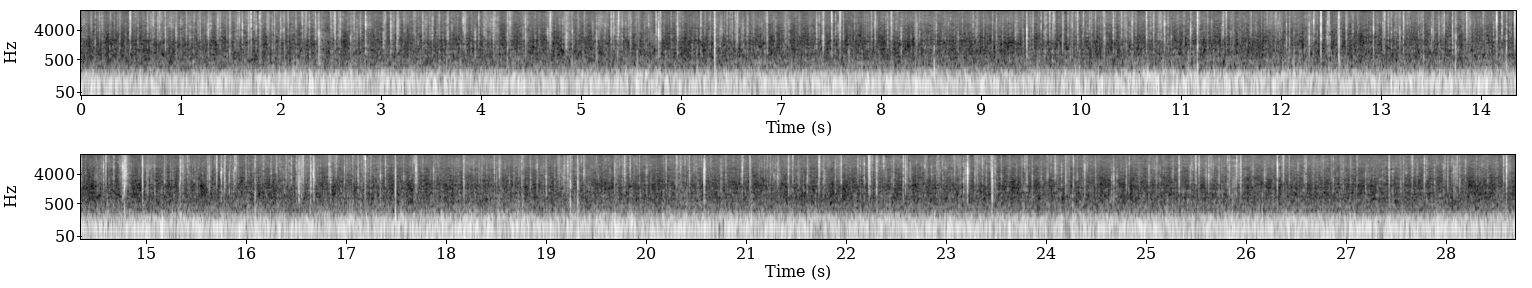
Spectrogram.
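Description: A wood fire crackles and pops steadily.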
